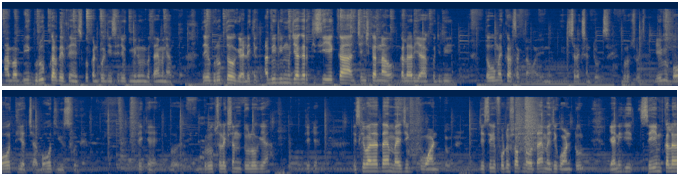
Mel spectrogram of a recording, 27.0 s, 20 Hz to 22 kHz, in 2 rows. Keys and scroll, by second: 1.0 ctrl+g.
